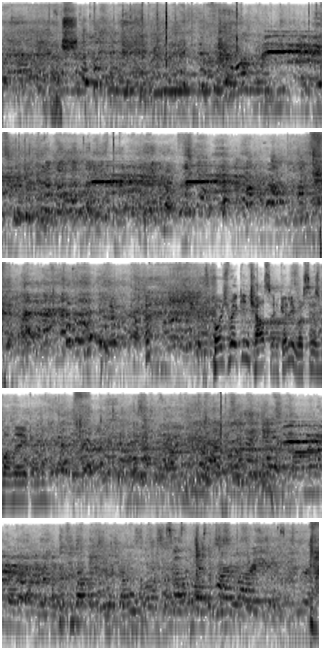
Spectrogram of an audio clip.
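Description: A young man speaks steadily into a microphone in a large room.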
